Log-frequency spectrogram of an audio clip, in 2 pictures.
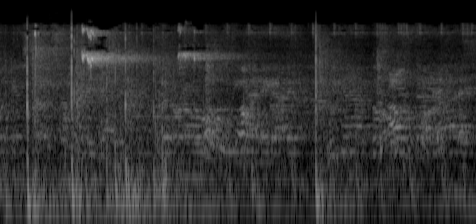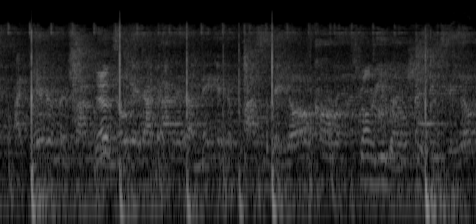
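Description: A basketball bounces on a hard court floor, echoing in a large gym.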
